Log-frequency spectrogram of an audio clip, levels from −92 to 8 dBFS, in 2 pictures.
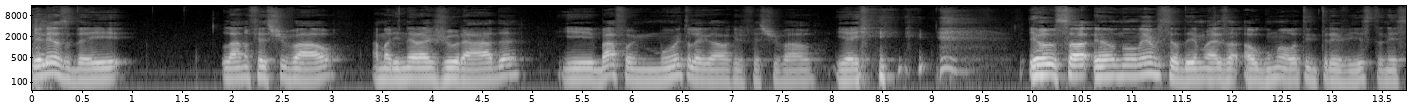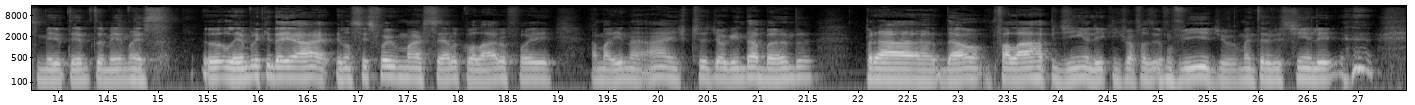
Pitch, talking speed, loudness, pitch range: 125 Hz, 160 wpm, -20 LUFS, 115-135 Hz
